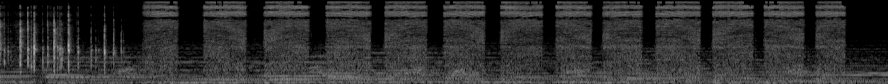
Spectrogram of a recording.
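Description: Aerosol spray can laying a fourth smoke tint coat on car side marker lenses: a rapid series of short, even hissing bursts in steady rhythm, close, after some rattling handling.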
